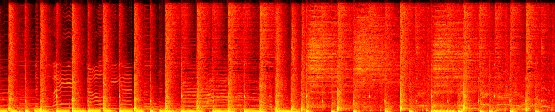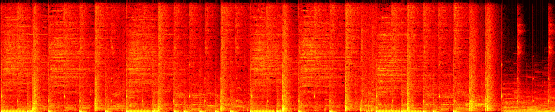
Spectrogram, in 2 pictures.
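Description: Full drum kit with Sabian cymbals played to a backing track: a busy beat of kick, snare and cymbal strikes over the band's pitched bass notes. The strikes thin out about a second before the end, leaving mostly the backing music.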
